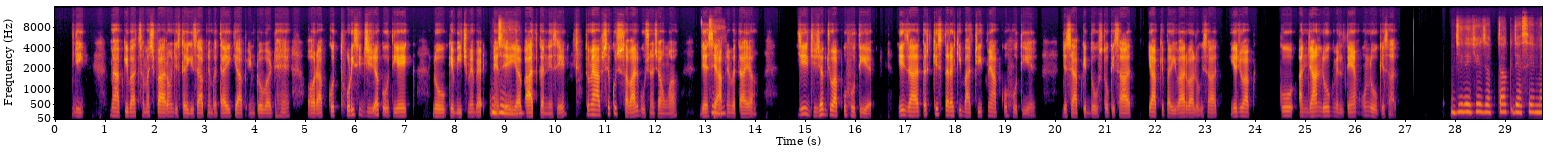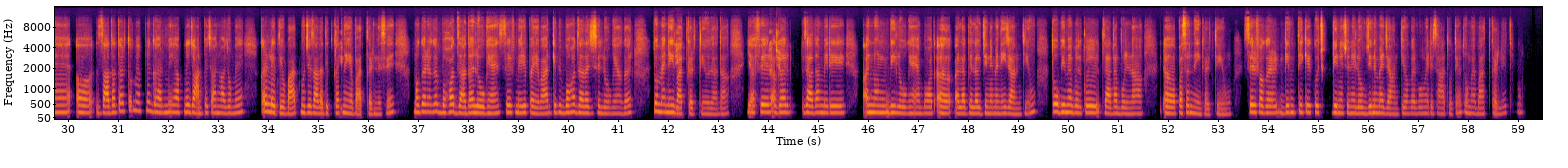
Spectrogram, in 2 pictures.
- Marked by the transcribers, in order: in English: "इंट्रोवर्ट"; in English: "अननोन"
- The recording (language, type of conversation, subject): Hindi, advice, बातचीत में असहज होने पर मैं हर बार चुप क्यों हो जाता हूँ?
